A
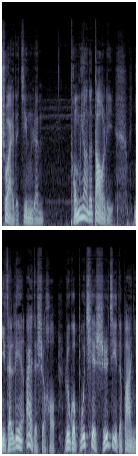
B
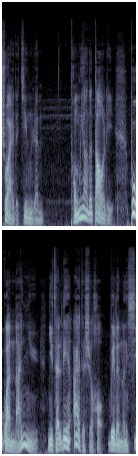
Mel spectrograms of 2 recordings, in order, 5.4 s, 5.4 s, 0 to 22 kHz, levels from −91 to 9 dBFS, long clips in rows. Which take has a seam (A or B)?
A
